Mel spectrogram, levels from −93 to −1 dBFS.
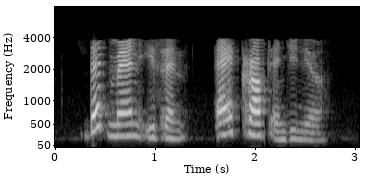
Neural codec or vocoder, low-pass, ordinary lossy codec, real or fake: none; 7.2 kHz; AAC, 16 kbps; real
